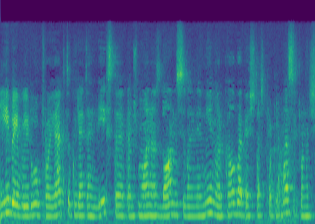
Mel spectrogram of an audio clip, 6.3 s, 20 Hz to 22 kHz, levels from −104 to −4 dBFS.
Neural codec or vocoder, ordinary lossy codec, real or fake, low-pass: codec, 44.1 kHz, 2.6 kbps, SNAC; AAC, 48 kbps; fake; 14.4 kHz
